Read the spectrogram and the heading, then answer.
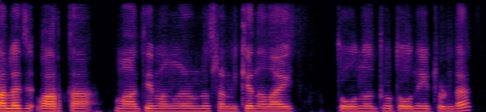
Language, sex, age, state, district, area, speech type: Malayalam, female, 45-60, Kerala, Kottayam, urban, spontaneous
